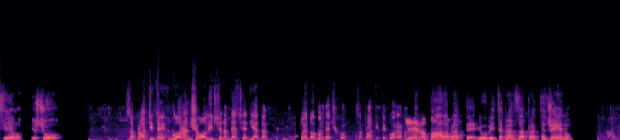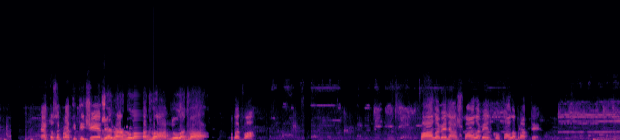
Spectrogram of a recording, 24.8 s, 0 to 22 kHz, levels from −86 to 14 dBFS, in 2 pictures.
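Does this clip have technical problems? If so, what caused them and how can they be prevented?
Yes, there are four kinds of fault, all between about 15 and 23 seconds.

Call audio freeze, 15.09 to 15.28 s: packets were most likely held up in transit, so the jitter buffer ran dry. The receiver stretched the last sound into a fading buzz for about 160 ms. Then the audio resumed where it had stopped, so a pause was inserted and nothing was lost. Steadier routing and a slightly deeper adaptive jitter buffer would prevent this.

Short concealed packet loss, 15.46 to 15.49 s: roughly 20 ms of audio never reached the decoder. The receiver covered the hole by extending the preceding sound and blending back in, which gives a quick smear or wobble just after the freeze. Forward error correction or redundant packets would let the decoder rebuild such small losses.

Call bitrate drop, 15.96 to 21.7 s: the bandwidth estimate collapsed, so the encoder went from 64 kbps to 19 kbps for nearly six seconds. 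Coarser coding makes the sound rough and watery, and the treble is trimmed. More stable network capacity, or a less aggressive congestion controller, would keep the rate up.

Jitter buffer speed-up, 18.49 to 18.62 s and 20.77 to 22.63 s: after delayed packets arrived together, the buffer held too much audio. The receiver cut out pitch-period slices to shed the excess delay. The first stretch runs at 144% speed and drops about 70 ms. The second runs at 106% and drops about a tenth of a second. Both sound hurried but keep the same pitch. Smoother packet delivery, and a buffer that drains more gradually, would avoid the audible rush.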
